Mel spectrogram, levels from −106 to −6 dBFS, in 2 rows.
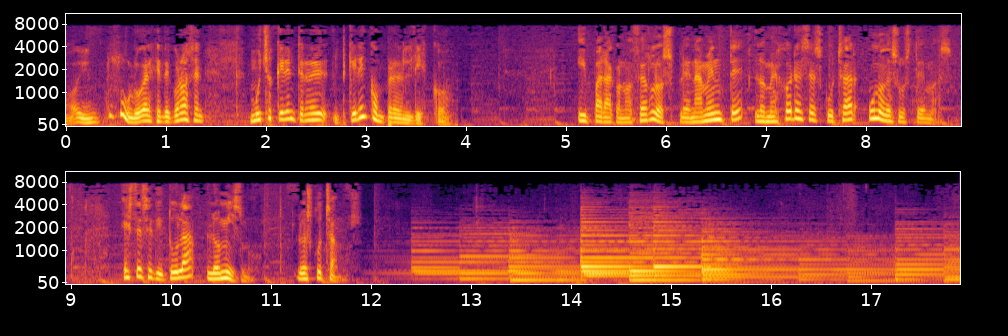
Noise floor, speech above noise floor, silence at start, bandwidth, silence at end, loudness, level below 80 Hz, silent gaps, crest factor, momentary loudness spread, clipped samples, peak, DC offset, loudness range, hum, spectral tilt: -48 dBFS; 31 dB; 0 s; 8 kHz; 0 s; -18 LUFS; -44 dBFS; none; 16 dB; 17 LU; under 0.1%; -2 dBFS; under 0.1%; 5 LU; none; -7 dB/octave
